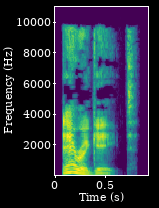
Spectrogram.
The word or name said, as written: arrogate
